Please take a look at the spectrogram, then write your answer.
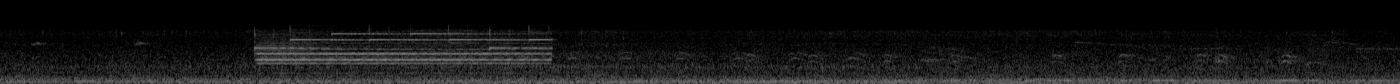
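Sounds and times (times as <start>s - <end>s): low steady hum: 0.0s - 14.0s
faint bird calls: 5.6s - 9.8s, 10.4s - 14.0s.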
